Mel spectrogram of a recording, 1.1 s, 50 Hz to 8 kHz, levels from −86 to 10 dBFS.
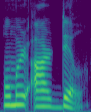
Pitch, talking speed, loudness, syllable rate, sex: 210 Hz, 155 wpm, -15 LUFS, 4.1 syllables/s, female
